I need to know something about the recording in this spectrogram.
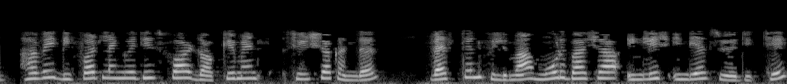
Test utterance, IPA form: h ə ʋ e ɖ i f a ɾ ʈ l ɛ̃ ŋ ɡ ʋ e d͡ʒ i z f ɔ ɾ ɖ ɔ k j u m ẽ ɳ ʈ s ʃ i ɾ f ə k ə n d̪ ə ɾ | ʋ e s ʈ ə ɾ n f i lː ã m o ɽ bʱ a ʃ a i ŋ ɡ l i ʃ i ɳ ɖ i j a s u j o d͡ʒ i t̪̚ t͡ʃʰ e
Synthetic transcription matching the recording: h ə ʋ e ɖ i f ə ɾ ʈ l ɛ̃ ŋ ɡ ʋ e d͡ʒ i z f ɔ ɾ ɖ ɔ k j u m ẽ ɳ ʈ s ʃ i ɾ ʃ ə k ə n d̪ ə ɾ | ʋ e s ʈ ə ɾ n f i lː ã m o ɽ bʱ a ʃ a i ŋ ɡ l i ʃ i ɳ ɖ i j a s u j o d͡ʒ i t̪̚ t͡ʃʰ e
